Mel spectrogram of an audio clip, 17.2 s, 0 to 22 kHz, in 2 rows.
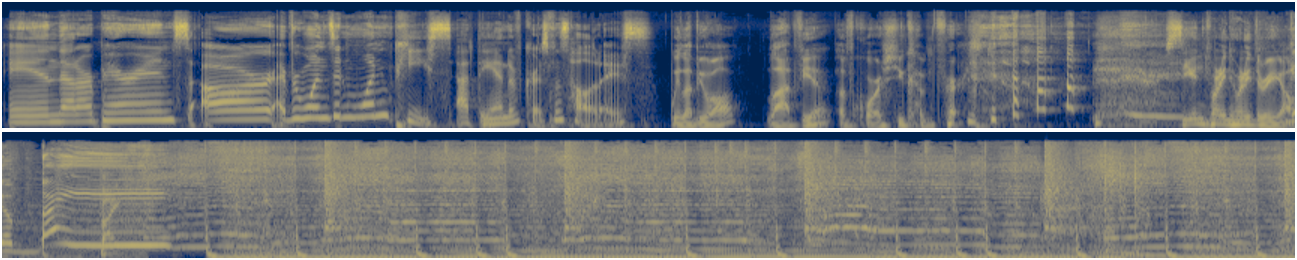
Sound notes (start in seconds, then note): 6.4 laughs; 9.3 upbeat music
